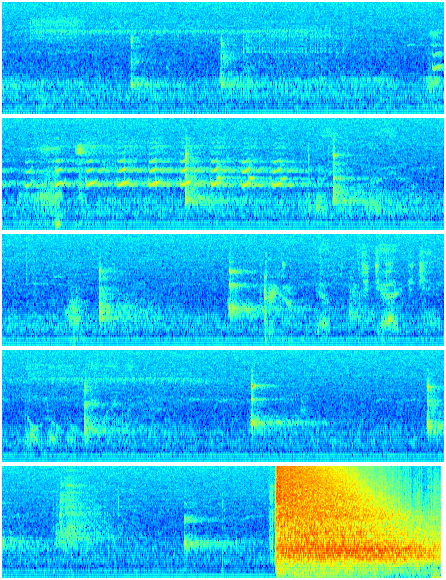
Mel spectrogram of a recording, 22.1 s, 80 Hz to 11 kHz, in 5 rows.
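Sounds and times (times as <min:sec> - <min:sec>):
turkey gobbling: 0:03.7 - 0:08.9, 0:17.4 - 0:18.1.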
